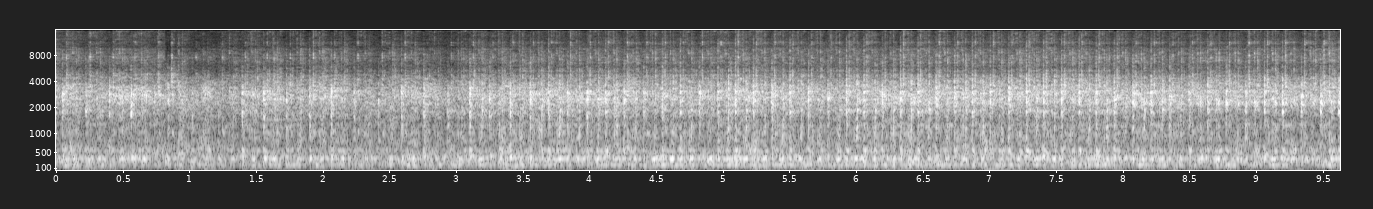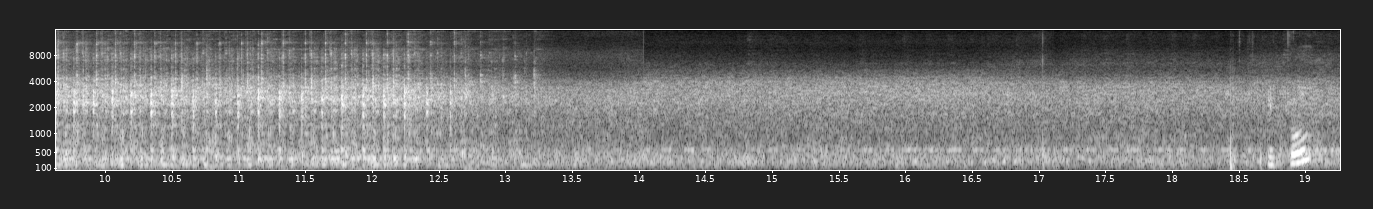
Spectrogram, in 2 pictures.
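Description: Sewing machine stitching cloth while a loop problem in the thread tension is being fixed, a steady fast mechanical whirr running for about twelve seconds, then stopping. Quieter room sound follows, with a person talking nearby.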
